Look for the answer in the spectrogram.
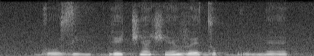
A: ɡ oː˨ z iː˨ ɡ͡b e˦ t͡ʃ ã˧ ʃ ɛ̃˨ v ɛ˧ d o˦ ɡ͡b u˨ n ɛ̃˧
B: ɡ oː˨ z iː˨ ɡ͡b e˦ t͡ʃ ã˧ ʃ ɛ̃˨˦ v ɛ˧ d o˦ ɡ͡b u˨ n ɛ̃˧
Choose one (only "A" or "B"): B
